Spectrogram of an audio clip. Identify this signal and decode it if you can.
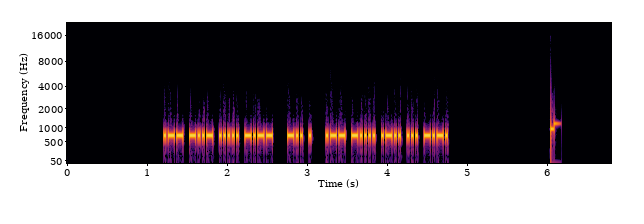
Morse code, heard as a keyed tone, about 41 wpm, 700 Hz. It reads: WX5Y DE W6LSC
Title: USA Callsign DE Callsign 45wpm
